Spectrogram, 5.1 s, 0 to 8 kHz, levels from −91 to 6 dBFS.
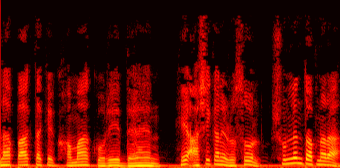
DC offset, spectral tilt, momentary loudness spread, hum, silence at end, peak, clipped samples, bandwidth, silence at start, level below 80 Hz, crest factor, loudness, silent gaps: under 0.1%; -8.5 dB/octave; 8 LU; none; 0 s; -14 dBFS; under 0.1%; 7.2 kHz; 0 s; -52 dBFS; 14 dB; -29 LUFS; none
